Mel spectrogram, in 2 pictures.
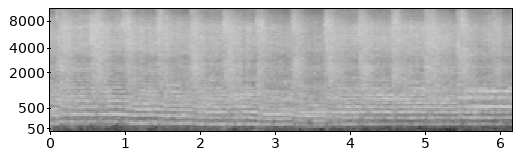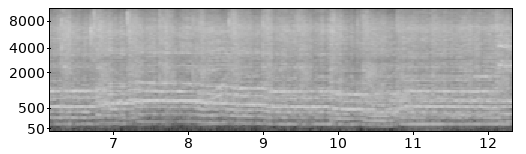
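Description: Dance music with sung vocals and a steady beat.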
